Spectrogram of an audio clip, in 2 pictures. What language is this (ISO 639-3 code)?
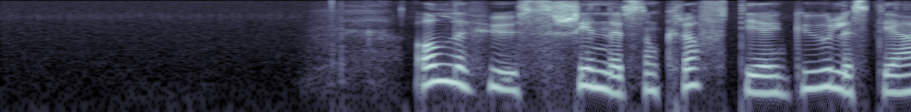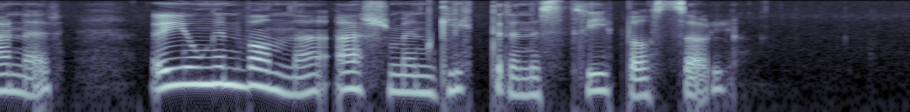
nor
